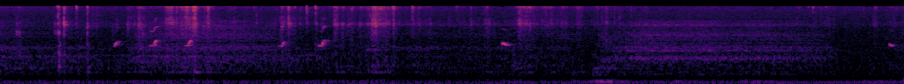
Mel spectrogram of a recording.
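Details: Hungry young chicken chick giving scattered short, high-pitched peeps, singly and in quick pairs, spread through the recording above a constant low droning background hum.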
